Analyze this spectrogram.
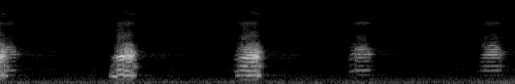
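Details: Endangered narrow-mouthed frog heard in an urban area: four separate buzzy, nasal croaks about one to one and a half seconds apart, the first two louder, the later two softer and more distant.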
